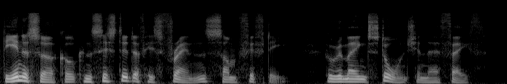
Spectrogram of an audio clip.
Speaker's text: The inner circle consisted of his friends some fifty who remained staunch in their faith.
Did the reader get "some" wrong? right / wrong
right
